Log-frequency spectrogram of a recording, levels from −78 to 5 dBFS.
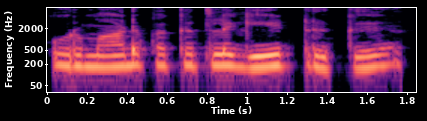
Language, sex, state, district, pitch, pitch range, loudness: Tamil, female, Tamil Nadu, Chennai, 185 Hz, 175-190 Hz, -17 LUFS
